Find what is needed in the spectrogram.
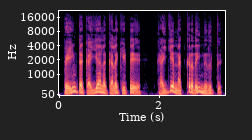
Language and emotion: Tamil, disgusted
